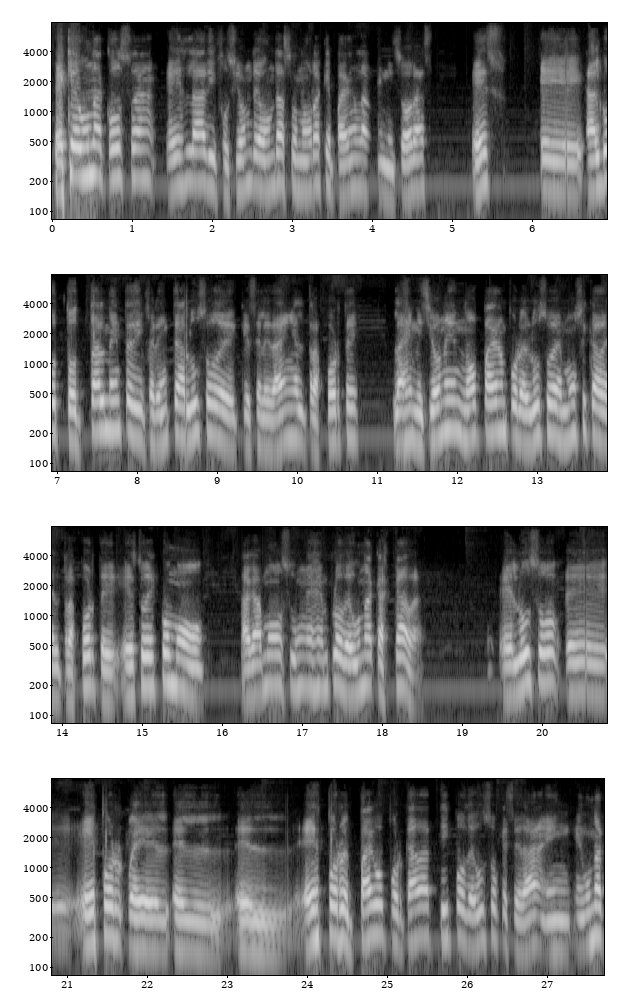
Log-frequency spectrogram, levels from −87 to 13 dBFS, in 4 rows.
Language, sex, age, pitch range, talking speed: Spanish, male, 40-59, 165-200 Hz, 145 wpm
